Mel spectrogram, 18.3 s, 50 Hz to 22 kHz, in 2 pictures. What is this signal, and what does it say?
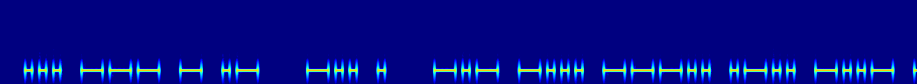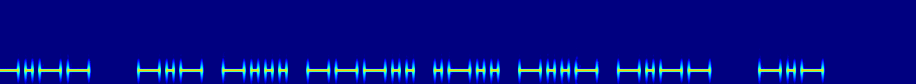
Morse code, heard as a keyed tone, about 17 wpm, 700 Hz. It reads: SOTA DE KB8LXY KB8LXY K
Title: Speed-Racing Common QSO Phrases - 17wpm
